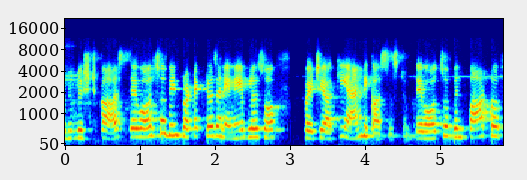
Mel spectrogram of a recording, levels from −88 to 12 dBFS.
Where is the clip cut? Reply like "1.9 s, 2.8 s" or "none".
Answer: none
